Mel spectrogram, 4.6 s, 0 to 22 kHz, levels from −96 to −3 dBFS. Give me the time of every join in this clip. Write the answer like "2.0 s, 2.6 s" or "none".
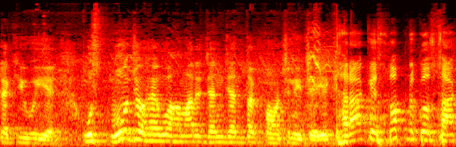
3.3 s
